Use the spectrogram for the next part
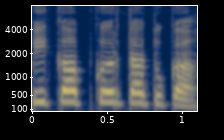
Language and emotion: Goan Konkani, neutral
